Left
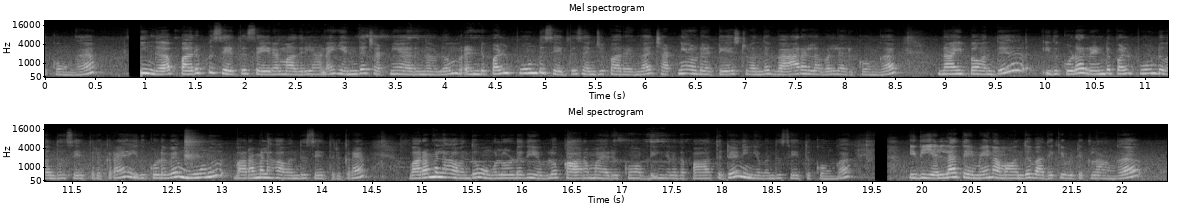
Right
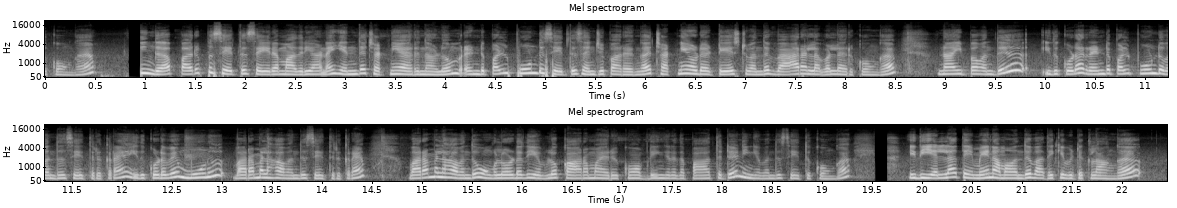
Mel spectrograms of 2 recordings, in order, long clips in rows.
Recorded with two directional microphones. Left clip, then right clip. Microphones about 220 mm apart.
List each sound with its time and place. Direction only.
0.1 s a woman's voice: 35° right (ahead or behind)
